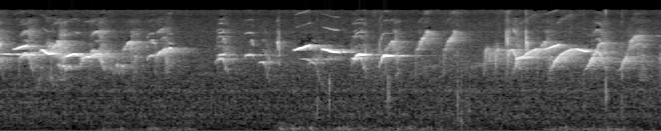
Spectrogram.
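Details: Female blue-and-white flycatcher in song: fast, crowded high whistles and upslurred notes running almost without a break, occasional sharp ticks, with a steady background hiss and faint low rumble.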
